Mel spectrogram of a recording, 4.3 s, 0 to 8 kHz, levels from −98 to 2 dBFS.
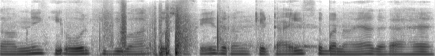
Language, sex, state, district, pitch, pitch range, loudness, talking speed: Hindi, male, Jharkhand, Ranchi, 140 Hz, 130-150 Hz, -23 LUFS, 195 wpm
